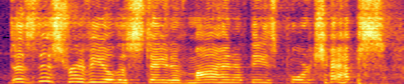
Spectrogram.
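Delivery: normal talking voice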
